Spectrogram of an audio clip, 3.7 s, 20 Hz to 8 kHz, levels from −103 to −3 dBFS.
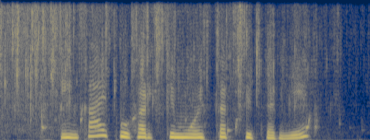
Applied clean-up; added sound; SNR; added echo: neural mask model RNNoise.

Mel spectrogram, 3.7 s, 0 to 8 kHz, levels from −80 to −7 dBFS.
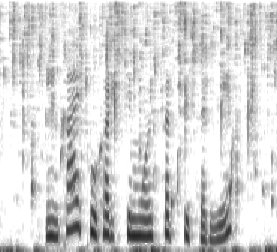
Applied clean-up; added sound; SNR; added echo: classical method log-MMSE.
